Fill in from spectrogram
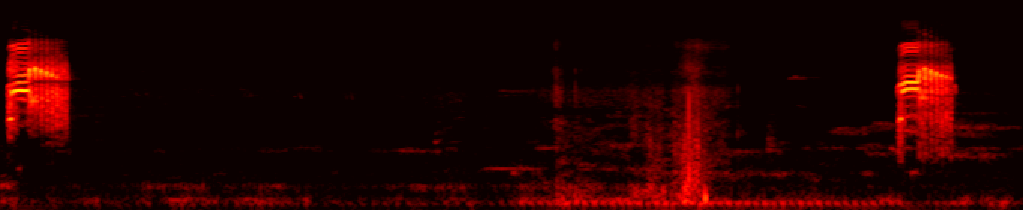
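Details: Young oriental magpie-robin used as a lure: two short, harsh, buzzy rasping bursts about six seconds apart, with a quiet gap holding faint murmuring and a brief low rumble between them.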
